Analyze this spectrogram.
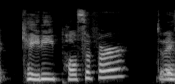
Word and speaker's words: Pulsifer: Katie Pulsipher, did I say it right?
